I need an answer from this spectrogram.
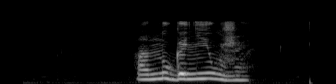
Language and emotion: Russian, angry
